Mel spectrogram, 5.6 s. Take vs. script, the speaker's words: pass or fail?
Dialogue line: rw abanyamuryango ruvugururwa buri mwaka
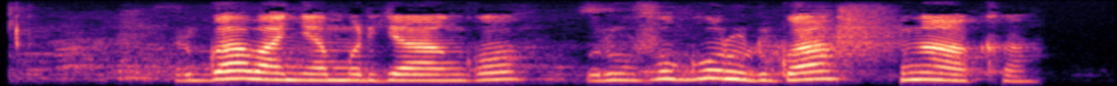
fail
